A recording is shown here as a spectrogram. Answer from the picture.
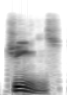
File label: "jeans", American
